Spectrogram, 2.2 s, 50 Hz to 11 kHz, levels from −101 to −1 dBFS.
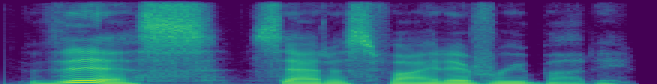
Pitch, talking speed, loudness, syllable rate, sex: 160 Hz, 80 wpm, -20 LUFS, 4.7 syllables/s, female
